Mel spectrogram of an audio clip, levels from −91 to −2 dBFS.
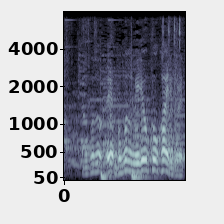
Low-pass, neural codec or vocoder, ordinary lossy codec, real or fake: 7.2 kHz; none; none; real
